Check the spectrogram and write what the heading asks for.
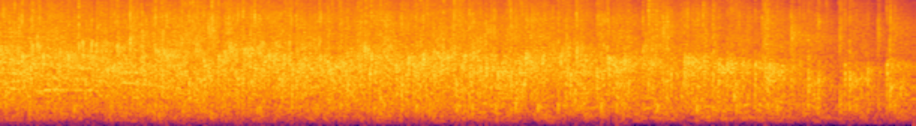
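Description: A small group of spectators clapping, the applause dying down near the end.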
